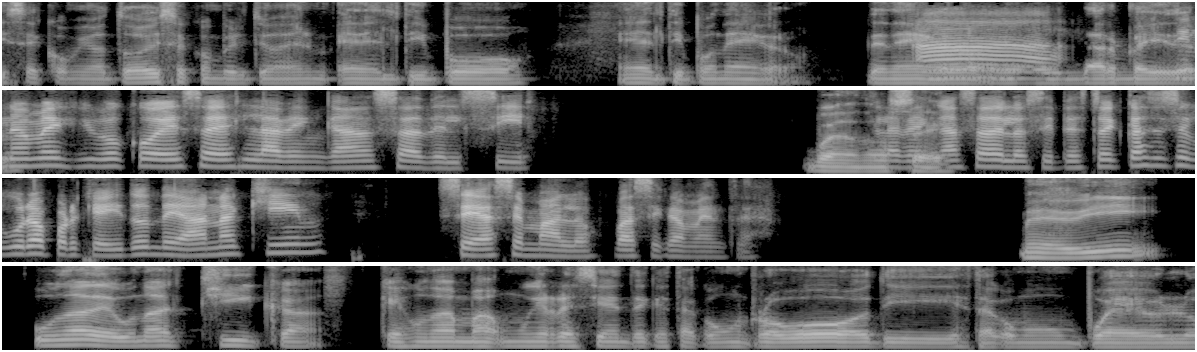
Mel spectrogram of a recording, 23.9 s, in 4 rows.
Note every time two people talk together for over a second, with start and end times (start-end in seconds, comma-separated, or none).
4.5-6.1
